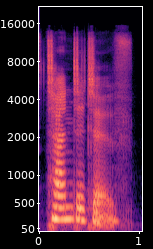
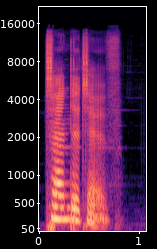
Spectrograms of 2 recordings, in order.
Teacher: The first syllable is the stressed syllable here, ten.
